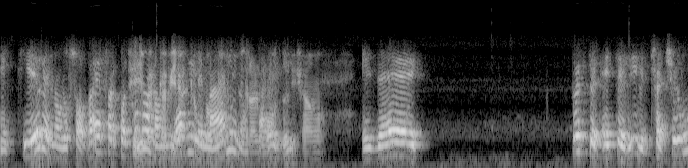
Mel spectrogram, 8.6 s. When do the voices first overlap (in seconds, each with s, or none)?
1.6 s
